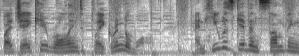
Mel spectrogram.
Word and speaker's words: Grindelwald: in both the first and second movie says Grindelwald but Jude Law dared to be different by pronouncing it as Grindelwald because he thought it was a way of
